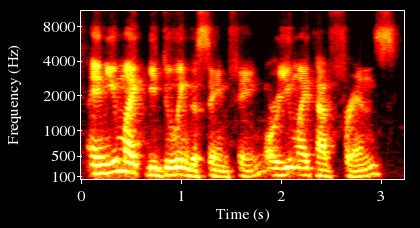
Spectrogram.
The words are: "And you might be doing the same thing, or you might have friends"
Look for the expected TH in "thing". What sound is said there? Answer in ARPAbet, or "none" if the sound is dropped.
TH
